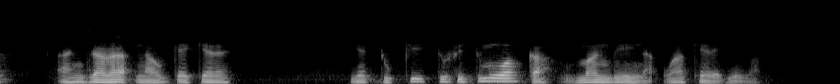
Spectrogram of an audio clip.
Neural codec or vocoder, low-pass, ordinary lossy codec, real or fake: codec, 16 kHz, about 1 kbps, DyCAST, with the encoder's durations; 7.2 kHz; Opus, 16 kbps; fake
